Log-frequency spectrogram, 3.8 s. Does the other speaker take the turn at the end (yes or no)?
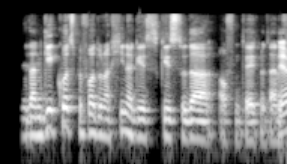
yes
